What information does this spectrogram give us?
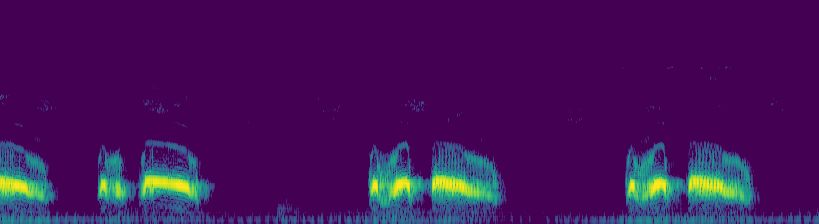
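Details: Spotted dove used as a decoy to attract wild birds, giving three separated coo phrases, each a quick soft note followed by a fuller, slightly falling coo, with long silent gaps and a faint low hum.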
